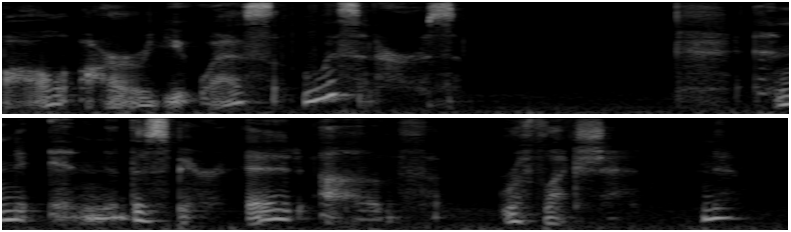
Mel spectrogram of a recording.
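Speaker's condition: Spasmodic dysphonia; diagnosed seven months ago

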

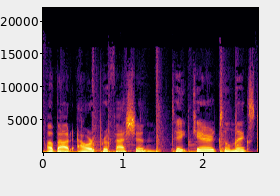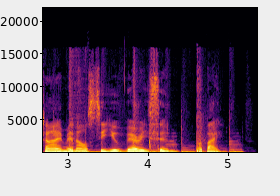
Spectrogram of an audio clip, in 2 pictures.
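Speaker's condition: No condition

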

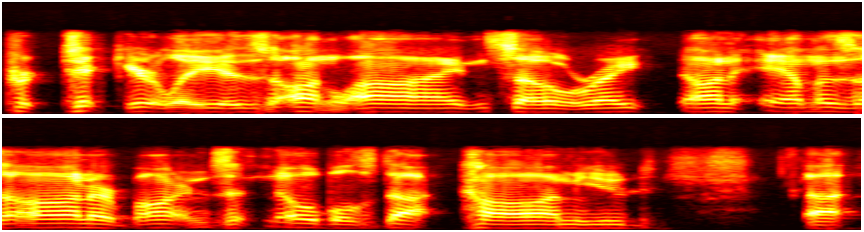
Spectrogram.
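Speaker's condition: Spasmodic dysphonia; sudden onset in adulthood during period of high work pressure

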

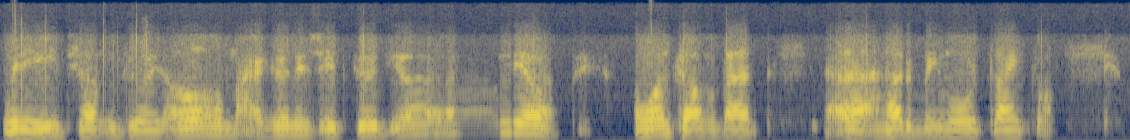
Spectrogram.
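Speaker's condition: Cerebral palsy; since birth

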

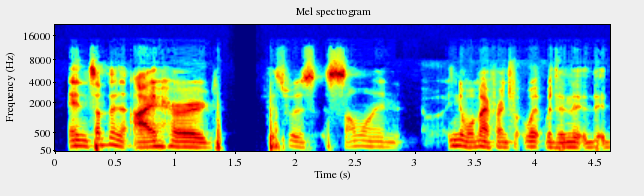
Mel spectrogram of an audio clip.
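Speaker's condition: Stuttering; stuttering varies day to day, much more disfluent when nervous, e.g. public speaking, reading aloud; repeated sounds

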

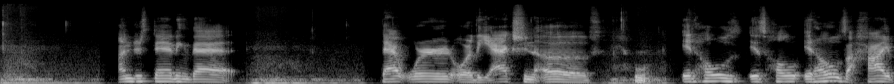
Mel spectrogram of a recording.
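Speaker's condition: No condition

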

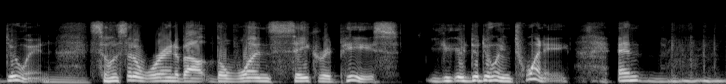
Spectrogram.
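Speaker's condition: Stuttering; lifelong stutter, never goes away, Toastmasters member for a while practicing public speaking; ongoing stutter, constant struggle, asks others not to finish words; sometimes quieted through focus, phone calls a struggle; repeated sounds

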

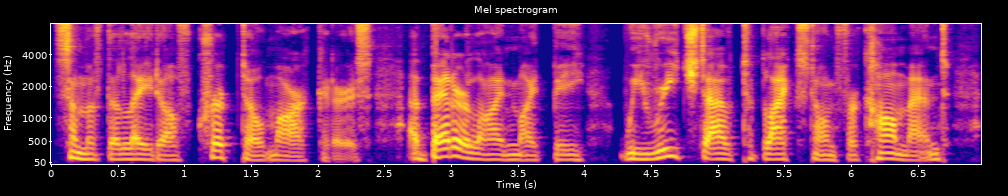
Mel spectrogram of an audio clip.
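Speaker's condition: No condition

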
